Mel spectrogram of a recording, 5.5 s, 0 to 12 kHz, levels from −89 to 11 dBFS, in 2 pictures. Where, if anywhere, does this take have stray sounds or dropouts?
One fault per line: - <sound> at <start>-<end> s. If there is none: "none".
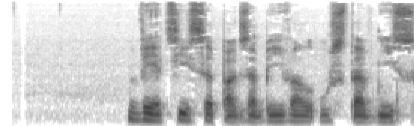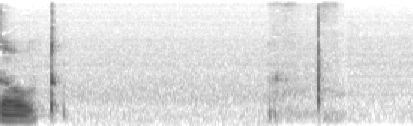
none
